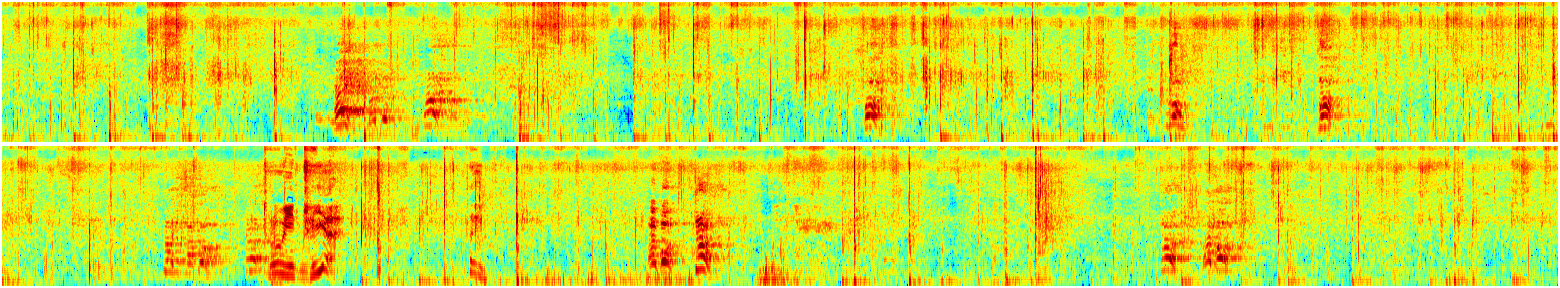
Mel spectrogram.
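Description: Voices calling out, with scattered sharp thuds and slaps of a football being thrown and caught by hand and footsteps running on grass.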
